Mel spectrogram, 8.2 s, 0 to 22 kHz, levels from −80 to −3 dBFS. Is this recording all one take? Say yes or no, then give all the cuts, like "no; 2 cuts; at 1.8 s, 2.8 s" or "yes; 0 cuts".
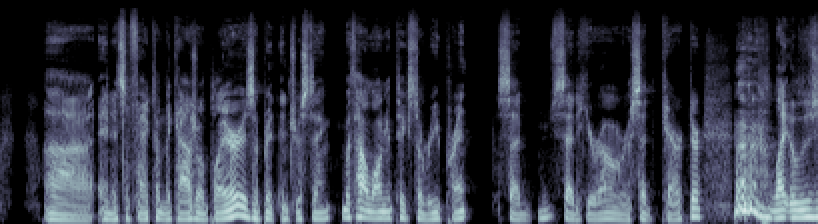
yes; 0 cuts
